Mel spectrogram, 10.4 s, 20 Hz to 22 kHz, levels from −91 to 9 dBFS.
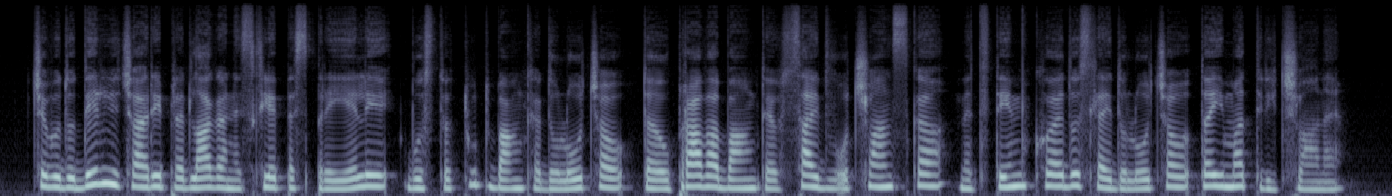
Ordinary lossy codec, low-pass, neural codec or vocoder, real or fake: none; 19.8 kHz; autoencoder, 48 kHz, 32 numbers a frame, DAC-VAE, trained on Japanese speech; fake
